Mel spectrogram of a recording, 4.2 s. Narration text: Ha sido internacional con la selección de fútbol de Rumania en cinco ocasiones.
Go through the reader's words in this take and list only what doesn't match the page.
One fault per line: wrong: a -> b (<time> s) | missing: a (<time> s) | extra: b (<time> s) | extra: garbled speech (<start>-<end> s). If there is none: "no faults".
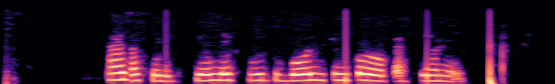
missing: sido internacional con (0.9 s)
missing: de Rumania en (2.4 s)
